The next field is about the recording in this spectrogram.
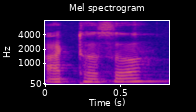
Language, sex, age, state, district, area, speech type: Odia, male, 18-30, Odisha, Mayurbhanj, rural, spontaneous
